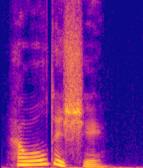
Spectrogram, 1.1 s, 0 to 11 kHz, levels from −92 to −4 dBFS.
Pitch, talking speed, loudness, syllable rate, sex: 205 Hz, 225 wpm, -15 LUFS, 6.7 syllables/s, female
